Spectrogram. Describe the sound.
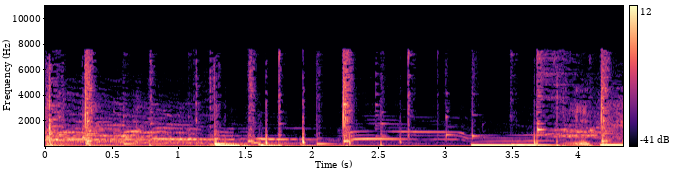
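Cat meowing, several short, tonal cries with sliding pitch in quick succession, moderately loud and without talk.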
